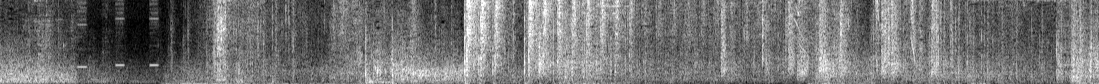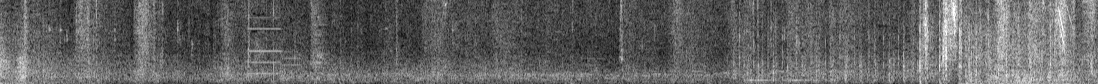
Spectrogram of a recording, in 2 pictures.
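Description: Flashbang grenade blasts and gunfire in a team shooter match, dense overlapping shots and booming bursts continuing loudly throughout, with a deep thump near the start and end.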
